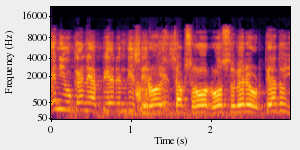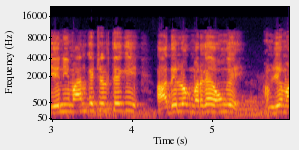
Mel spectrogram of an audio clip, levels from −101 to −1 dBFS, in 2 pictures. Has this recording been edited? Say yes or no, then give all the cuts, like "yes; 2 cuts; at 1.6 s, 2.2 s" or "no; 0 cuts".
yes; 1 cut; at 1.0 s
